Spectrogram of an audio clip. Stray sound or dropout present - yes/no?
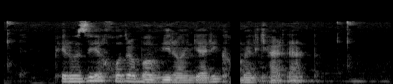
yes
